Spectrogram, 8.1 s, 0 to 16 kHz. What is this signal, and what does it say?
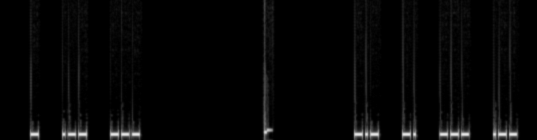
Morse code, heard as a keyed tone, about 30 wpm, spaced as for 17 wpm, 700 Hz. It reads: TWO KNOW
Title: 3x Character Spacing - Top 300 Words - 30wpm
